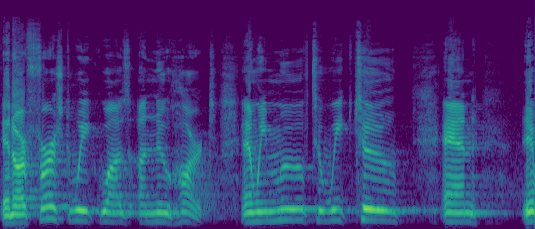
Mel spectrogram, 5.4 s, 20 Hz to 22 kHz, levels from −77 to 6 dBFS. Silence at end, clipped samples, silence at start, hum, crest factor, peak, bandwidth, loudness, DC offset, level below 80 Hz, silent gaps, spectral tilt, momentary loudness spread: 0 s; under 0.1%; 0 s; none; 16 dB; -6 dBFS; 15.5 kHz; -21 LUFS; under 0.1%; -76 dBFS; none; -3 dB/octave; 10 LU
